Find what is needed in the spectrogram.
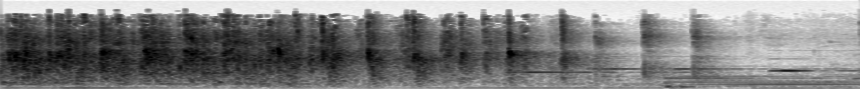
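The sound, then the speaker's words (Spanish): At a Spanish-language church service, the standing audience applauds together for the Lord. The dense crowd of clapping rings out steadily, then thins to scattered claps as a sustained organ-like tone rises beneath it. “Póngase de pie, por favor. Fuerte aplauso a Él.”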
